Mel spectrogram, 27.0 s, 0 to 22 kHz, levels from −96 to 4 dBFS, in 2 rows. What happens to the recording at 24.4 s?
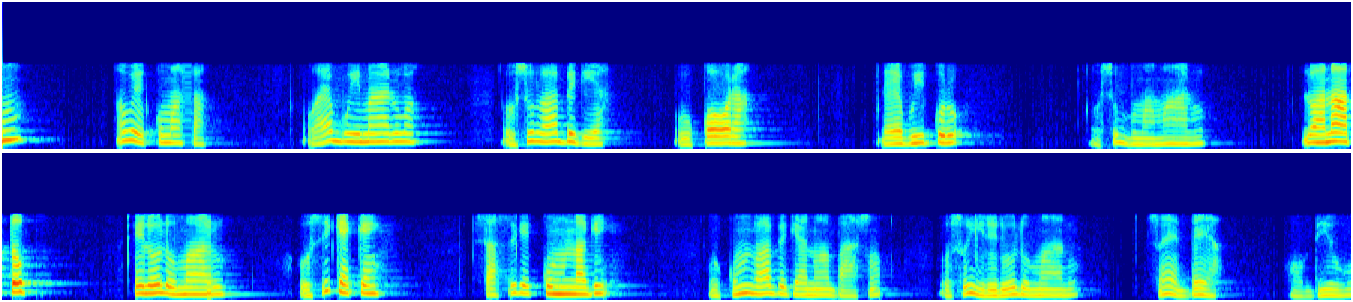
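Nothing goes wrong at 24.4 s; the speech there carries on intact, with only the usual 4 kHz ceiling of G.711 telephone coding.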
